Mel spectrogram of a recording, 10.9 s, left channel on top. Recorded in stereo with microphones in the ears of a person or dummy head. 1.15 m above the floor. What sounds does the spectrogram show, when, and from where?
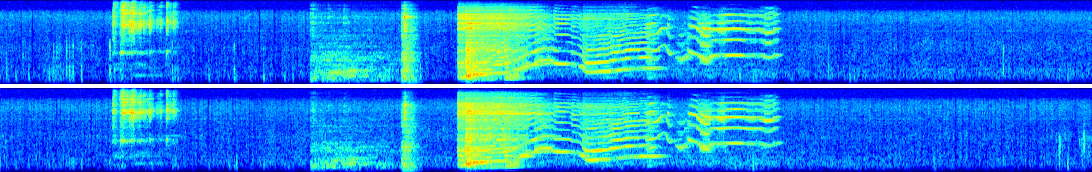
1.1 s a rattle: centre (ahead or behind), 2.5 m
3.1 s a drawer: 35° left (ahead or behind), 2 m
4.6 s a cupboard door: 5° right (ahead or behind), 1.9 m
